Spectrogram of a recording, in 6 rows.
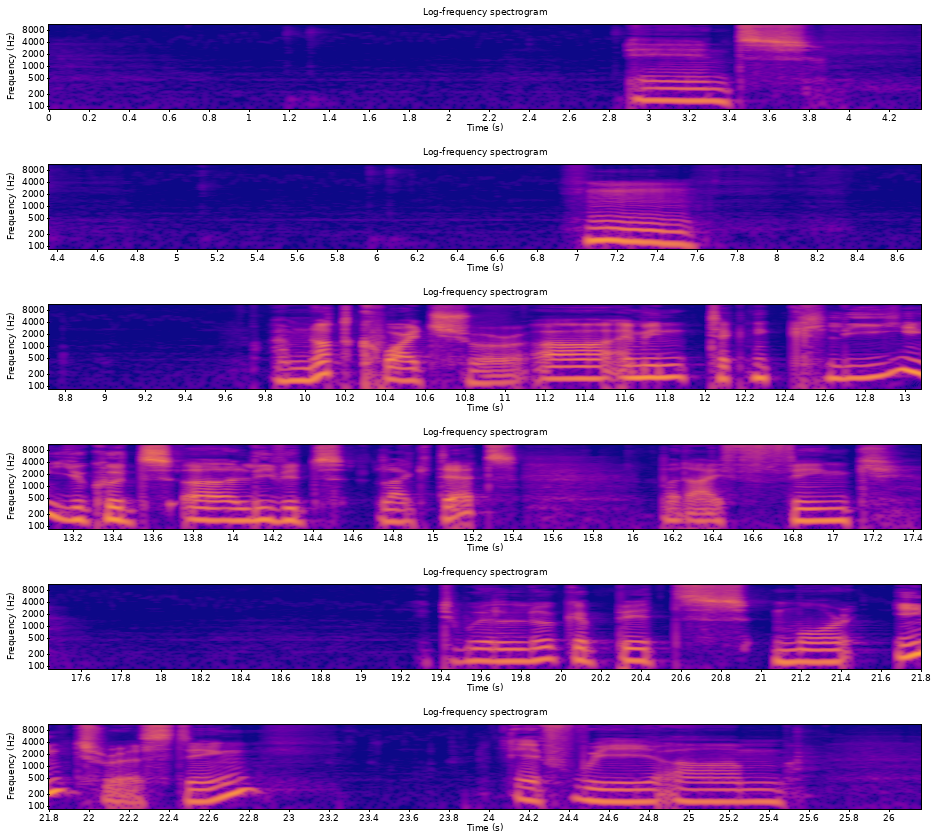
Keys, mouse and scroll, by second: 1.2 click, 2.8 click, 4.4-6.0 middle drag, 6.0 click, 6.7-10.2 scroll up 2, 15.2-15.7 scroll down 2, 15.7-16.5 shift+middle drag, 16.5-17.7 scroll up 2.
